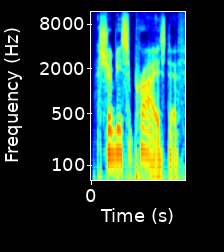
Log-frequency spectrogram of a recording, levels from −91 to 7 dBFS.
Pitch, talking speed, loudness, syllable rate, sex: 140 Hz, 240 wpm, -19 LUFS, 6.3 syllables/s, male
